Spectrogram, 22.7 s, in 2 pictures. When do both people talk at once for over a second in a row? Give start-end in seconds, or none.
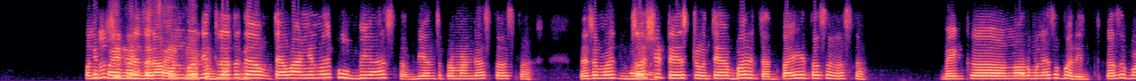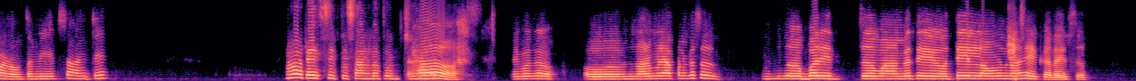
0.9-2.5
